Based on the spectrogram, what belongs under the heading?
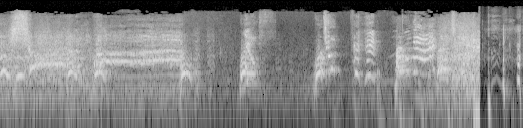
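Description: A dog barks and whimpers repeatedly, with high yelping cries and whiny bursts in an irregular rhythm, loud and agitated, with short pauses between outbursts.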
